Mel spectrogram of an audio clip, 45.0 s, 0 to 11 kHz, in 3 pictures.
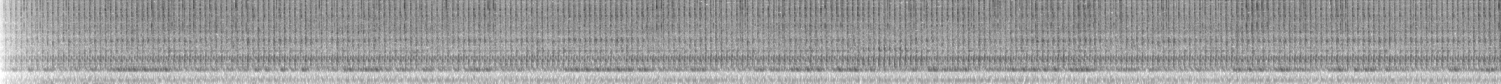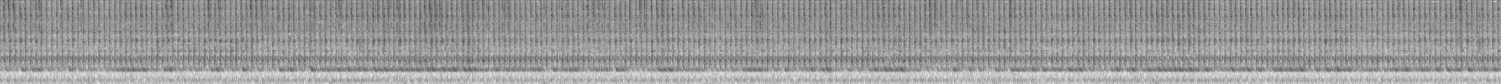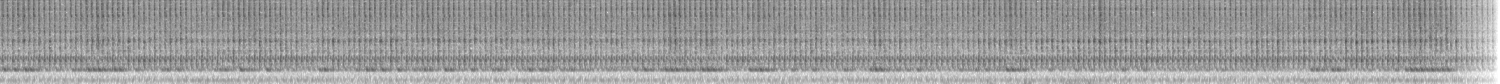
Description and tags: Film Projector Bauer T 10 S
The sound of my film projector while running an old 8mm film. You can hear the film running through the gate and over the sprockets. It's a Bauer T 10 S projector of the 50s'
8mm, bauer, cine, double8, field-recording, film, projector, sound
